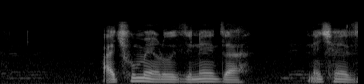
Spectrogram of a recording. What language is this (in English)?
Venda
